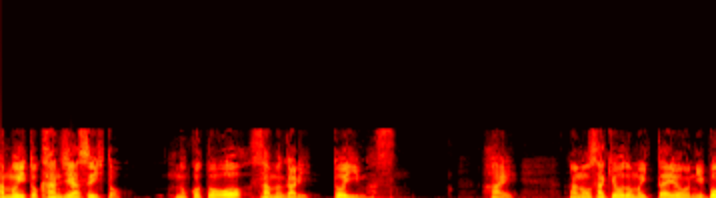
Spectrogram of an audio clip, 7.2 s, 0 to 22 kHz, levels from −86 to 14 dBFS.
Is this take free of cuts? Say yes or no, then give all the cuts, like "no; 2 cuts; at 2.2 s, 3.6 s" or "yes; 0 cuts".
yes; 0 cuts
